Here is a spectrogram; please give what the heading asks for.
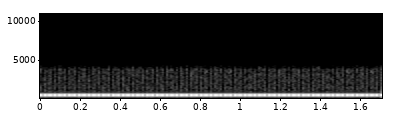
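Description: signal or alarm, telephone dial tone

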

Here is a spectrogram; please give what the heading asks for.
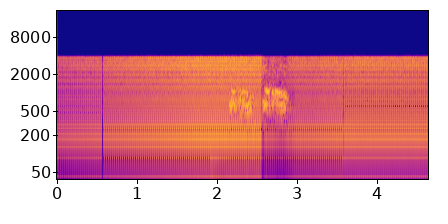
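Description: fault, static

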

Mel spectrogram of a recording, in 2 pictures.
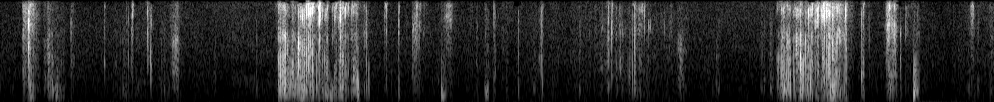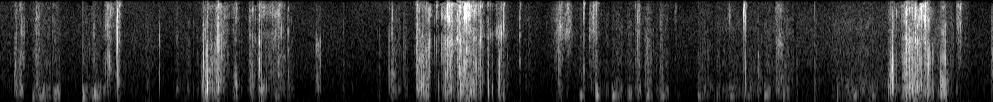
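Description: household object, shuffling tarot cards

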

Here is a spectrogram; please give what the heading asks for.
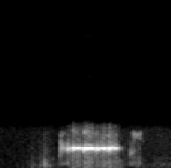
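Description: bird, pet bird whistling

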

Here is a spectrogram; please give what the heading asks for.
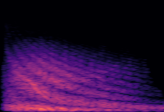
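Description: sound effect, whoosh sound effect

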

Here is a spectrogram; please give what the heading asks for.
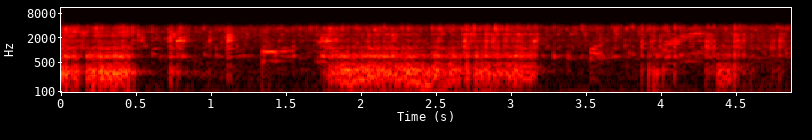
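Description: sound effect, toilet flushing

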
